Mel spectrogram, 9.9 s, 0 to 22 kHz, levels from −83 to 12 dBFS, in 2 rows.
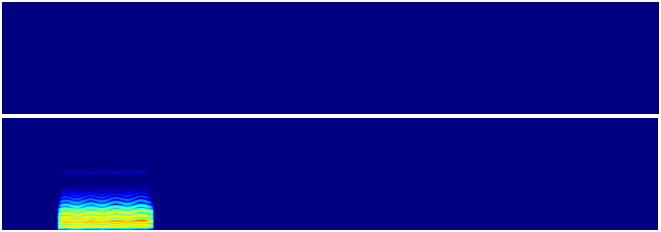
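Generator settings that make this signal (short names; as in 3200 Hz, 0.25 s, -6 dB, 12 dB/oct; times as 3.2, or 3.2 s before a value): formant vowel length 0.71 s, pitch 141 Hz, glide +3.5 st, F1 370 Hz, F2 650 Hz, F3 3000 Hz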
